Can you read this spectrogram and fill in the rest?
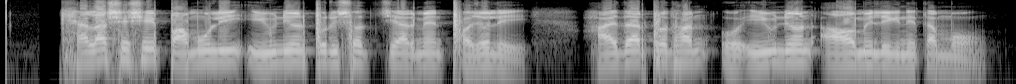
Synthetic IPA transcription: kʰɛlaʃeʃepamuliʔjuunionpoɾiʃod̪̚t͡ɕeaɾmenpʰɔd͡ʑoli | hajd̪aɾpɾod̪ʱanouunionaoamiliɡnet̪amo̰

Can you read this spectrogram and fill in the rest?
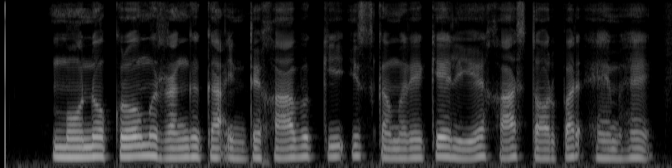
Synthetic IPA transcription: moːnoːkɾoːmɾɐ̃ŋɡkaʔɪ̃nt̪ɪxaːbkiʔɪskɐmɾekeliexaːst̪ɔːɾpɐɾɛɦɛmɦɛ̃ː

